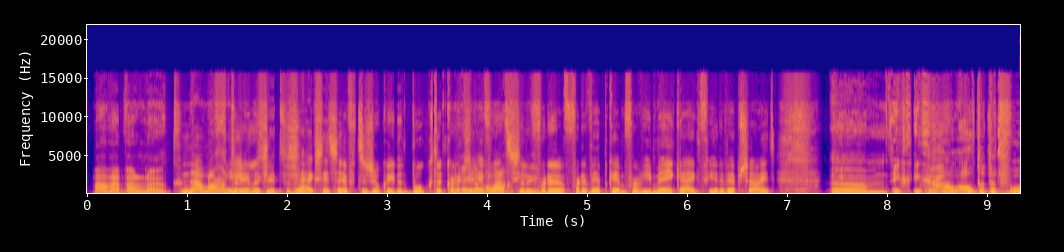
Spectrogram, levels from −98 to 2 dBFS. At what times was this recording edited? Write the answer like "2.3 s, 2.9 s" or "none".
6.1 s, 7.3 s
